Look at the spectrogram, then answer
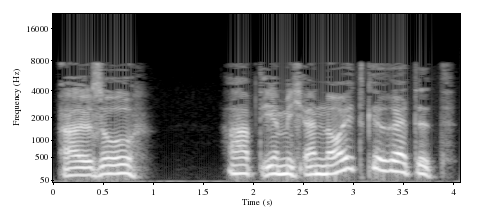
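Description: Man voicing a sharp, ominous sorceress. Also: on the high side, animated, takes it slowly, no echo, voice pushed up. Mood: cool, knowing. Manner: cool, knowing, ominous. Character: sharp, proud older female healer-sorceress. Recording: slightly dull recording.

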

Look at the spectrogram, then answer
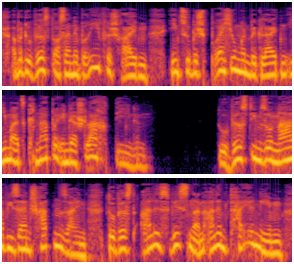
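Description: A man's voice: fairly high pitch, a little mellow, slightly rough, no room sound, pitched above the performer's own voice. A man voicing an earnest, anxious young man who eagerly explains and pleads in an audiobook. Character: earnest, anxious plump young male friend. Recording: slightly dull recording.

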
